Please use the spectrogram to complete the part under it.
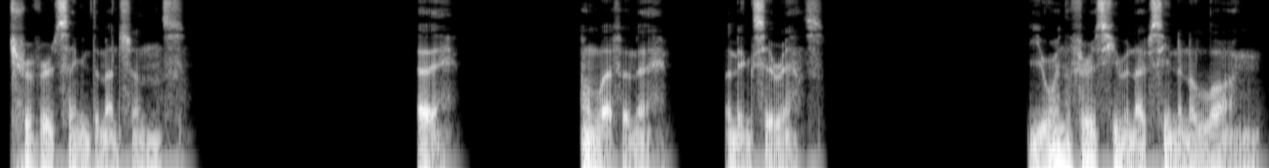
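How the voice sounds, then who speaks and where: A man voicing an ancient, imposing eldritch god who is gently caring and proud, speaking in a slow, soothing, formal growl in an ASMR roleplay. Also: no room sound, studio quality, exaggerated voice. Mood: concerned. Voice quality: very deep gravelly husky growl.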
